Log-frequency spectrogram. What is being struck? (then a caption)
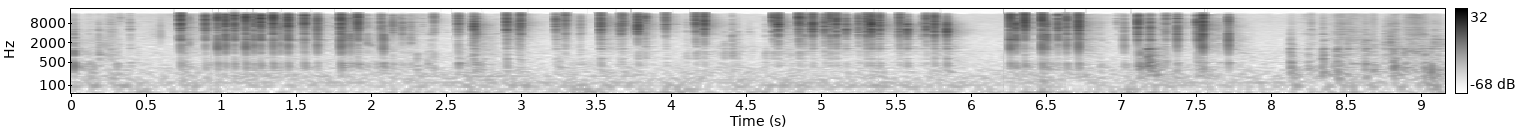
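Plastic tumbler cup. A clear double-walled plastic tumbler, about 20 cm tall with a clear lid, a teal straw and a teal band, hollow and filled with an iced drink, stands on a table and is tapped and scratched on its lid and sides with long painted nails. Rapid, bright, crisp clicks and scratchy ticks come in quick bursts separated by short pauses, each tap dying away almost instantly with little low end.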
